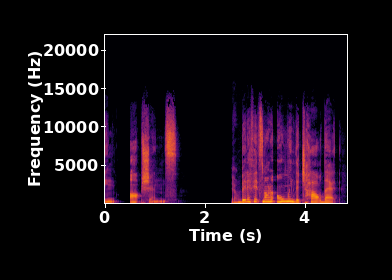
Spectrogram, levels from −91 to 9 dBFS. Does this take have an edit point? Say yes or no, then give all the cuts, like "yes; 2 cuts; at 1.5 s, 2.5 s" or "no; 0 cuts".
no; 0 cuts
